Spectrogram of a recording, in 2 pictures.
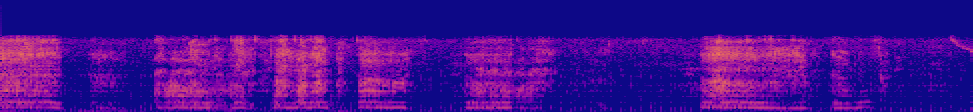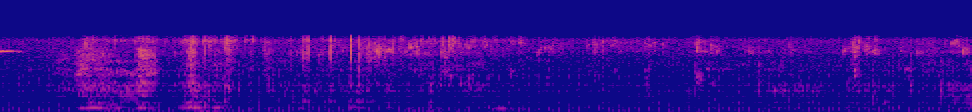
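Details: Dogs playing kill the duvet indoors, one growling fiercely while having fun; rough, noisy growls and snarls in irregular bursts, mixed with rustling and human speech in a small room.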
